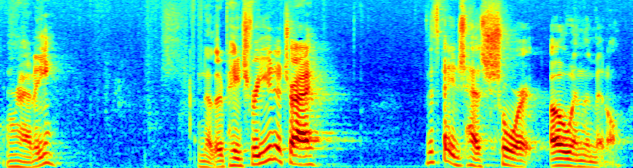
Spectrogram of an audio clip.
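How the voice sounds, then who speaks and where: A man's voice: medium pitch, very animated, a little slow, darkish tone. A man in his thirties giving a phonics lesson, speaking simply and encouragingly as if to a small child. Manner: sounds out and spells words letter by letter. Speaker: kindergarten reading teacher. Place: indoors at an interactive whiteboard.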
